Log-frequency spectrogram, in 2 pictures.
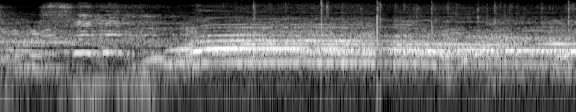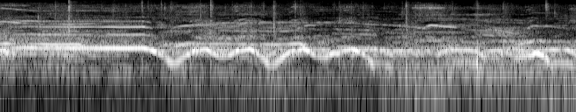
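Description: Spectators shout loudly in excitement.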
